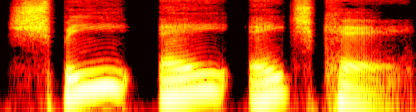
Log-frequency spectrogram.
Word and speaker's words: Shbaq: The word was SH, pronounced SHBAQ. SHBAQ doesn't just mean forgive.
